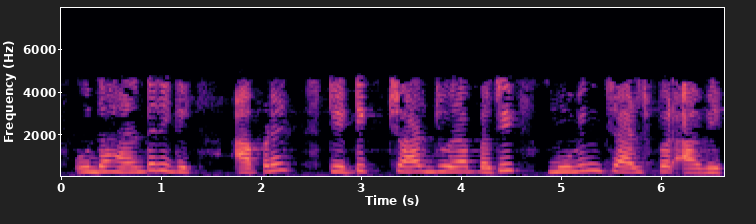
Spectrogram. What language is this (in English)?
Gujarati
